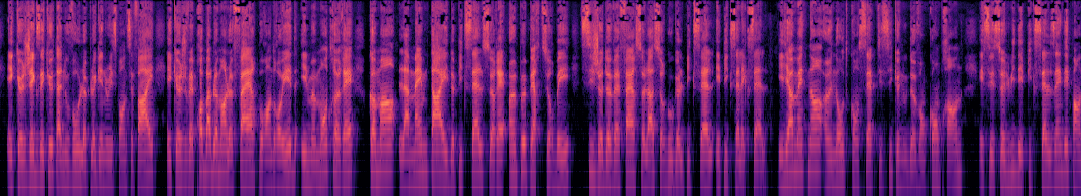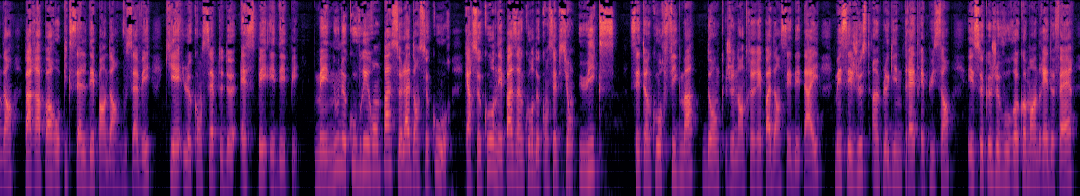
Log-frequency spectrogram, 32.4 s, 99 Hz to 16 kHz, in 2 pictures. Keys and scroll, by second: 0.1-2.5 typing, 14.5 BackSpace, 29.4 BackSpace.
